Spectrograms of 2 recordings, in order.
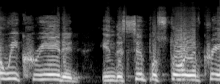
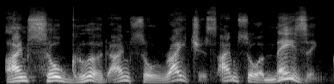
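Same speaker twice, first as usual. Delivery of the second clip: mock smug ego; 7 semitones lower, 8 dB quieter than usual. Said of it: "Can't be my fault".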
